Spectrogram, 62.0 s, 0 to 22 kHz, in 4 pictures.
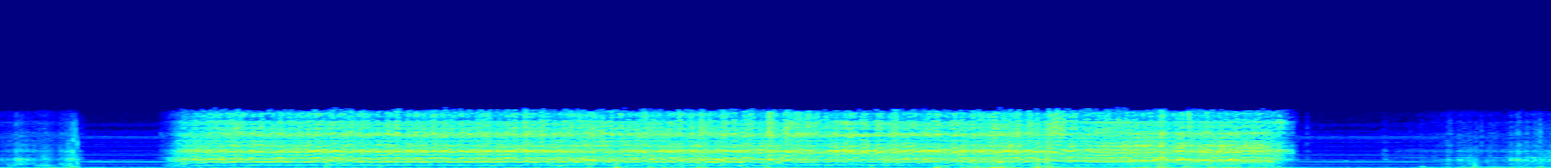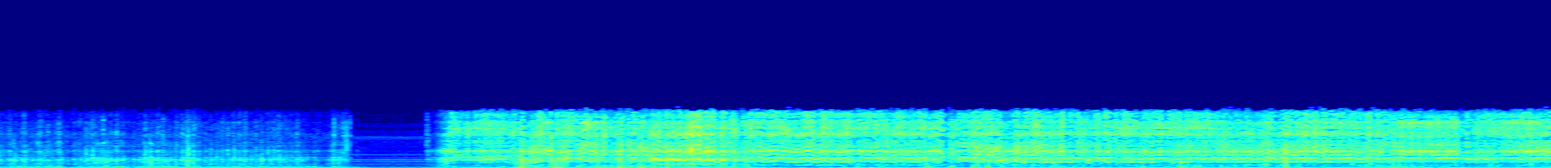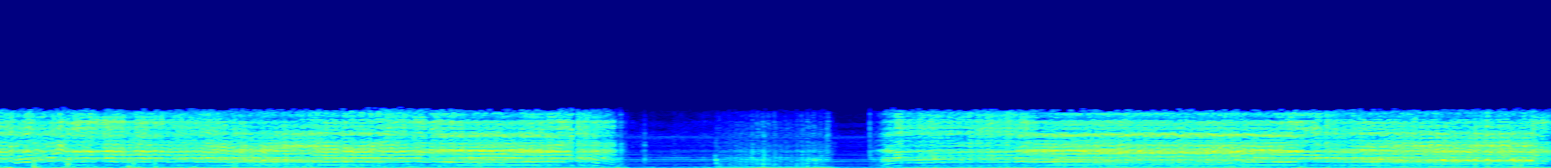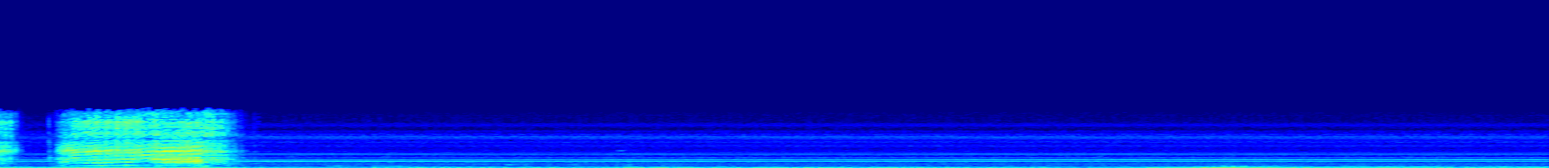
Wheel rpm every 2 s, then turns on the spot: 40, 110, 120, 110, 110, 120, 20, 20, 20, 20, 120, 130, 120, 120, 120, 110, 110, 110, 50, 20, 110, 110, 110, 60, 20, 0, 0, 0, 0, 0, 0.
14-18 36-38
